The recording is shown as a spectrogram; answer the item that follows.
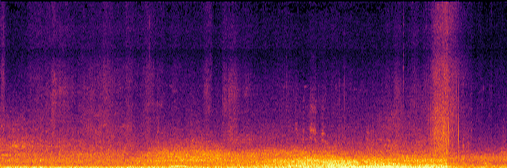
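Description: Wind rumbling on the microphone with outdoor ambience, swelling into a louder rush over the middle that drops off suddenly near the end.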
